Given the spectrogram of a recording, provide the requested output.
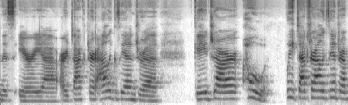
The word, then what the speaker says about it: Gajer: It's like higher with a G, Gajer.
